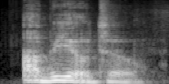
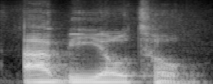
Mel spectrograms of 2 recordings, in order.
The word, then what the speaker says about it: Abioto: Abioto. Abioto.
